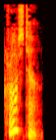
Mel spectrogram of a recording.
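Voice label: "cross-town", British English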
